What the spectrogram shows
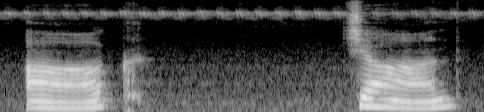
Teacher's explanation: अनुनासिक यह चंद्रबिंदु इसका उच्चारण नाक और गले दोनों से होता है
